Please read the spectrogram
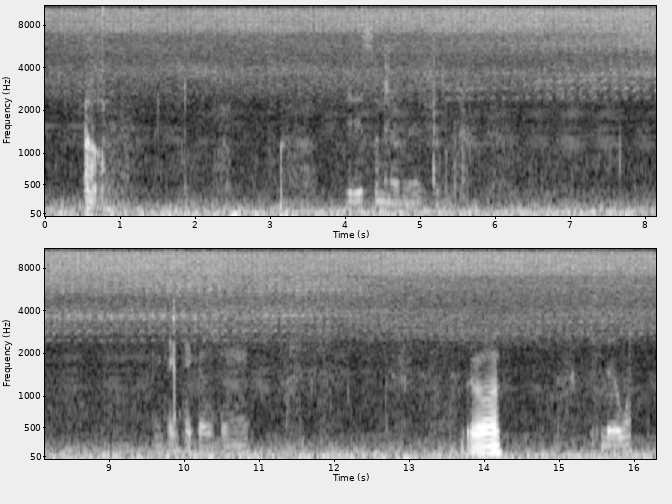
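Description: Steady high-pitched drone of insects, with short stretches of muffled talk about four, ten and fourteen seconds in.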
